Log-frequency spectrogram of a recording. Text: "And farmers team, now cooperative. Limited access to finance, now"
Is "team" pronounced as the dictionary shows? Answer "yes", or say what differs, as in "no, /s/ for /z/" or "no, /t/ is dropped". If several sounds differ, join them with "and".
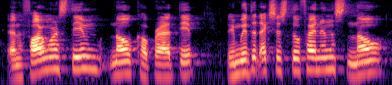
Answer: yes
